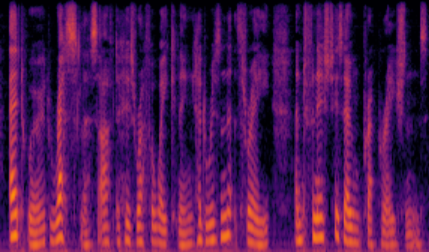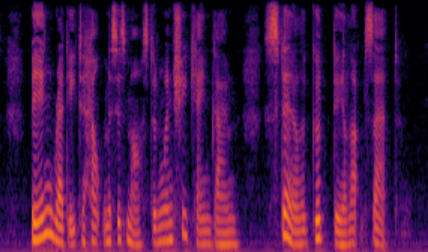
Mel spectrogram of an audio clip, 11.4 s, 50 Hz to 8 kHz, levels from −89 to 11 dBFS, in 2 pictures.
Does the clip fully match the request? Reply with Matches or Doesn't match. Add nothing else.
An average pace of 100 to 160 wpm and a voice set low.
Doesn't match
